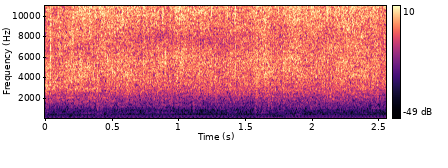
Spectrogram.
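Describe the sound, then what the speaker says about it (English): Garlic added to onions frying in a pan for fried rice, giving a loud, steady, close sizzle with an even hiss throughout and a faint low hum underneath. "She likes her garlic a little more done than I do. So I'm going to put that in right here at the end"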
